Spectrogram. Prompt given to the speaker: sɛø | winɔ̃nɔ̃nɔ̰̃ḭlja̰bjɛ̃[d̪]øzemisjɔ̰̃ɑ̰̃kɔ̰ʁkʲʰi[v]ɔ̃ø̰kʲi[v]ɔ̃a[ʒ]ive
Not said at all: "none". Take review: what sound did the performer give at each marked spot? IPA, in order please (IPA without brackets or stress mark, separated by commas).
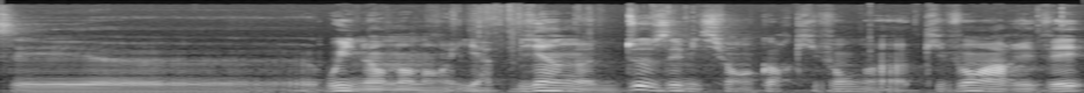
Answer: d̪, v, v, ʁ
